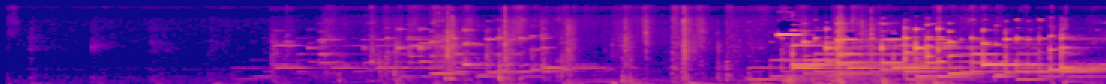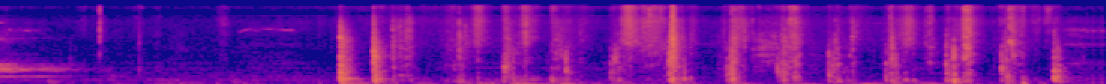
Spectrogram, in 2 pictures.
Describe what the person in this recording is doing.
When the phone was ringing I walked to it and turned the ringing off, then walked around a bit.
